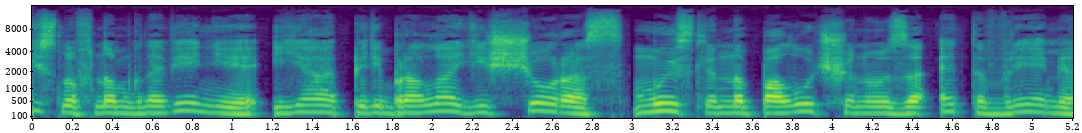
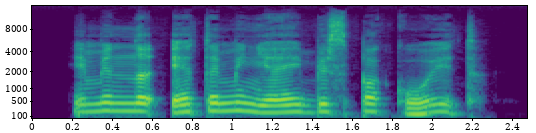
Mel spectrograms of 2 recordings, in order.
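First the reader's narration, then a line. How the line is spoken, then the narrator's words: Mumbling. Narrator (Russian): Пробурчала я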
